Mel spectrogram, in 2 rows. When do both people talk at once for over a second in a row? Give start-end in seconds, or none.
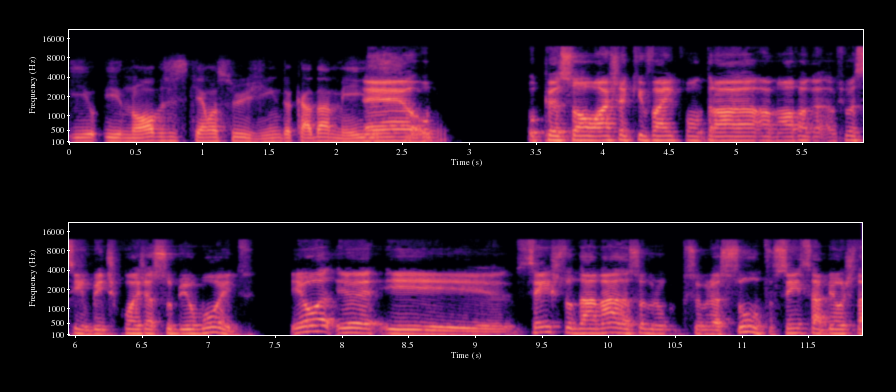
none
